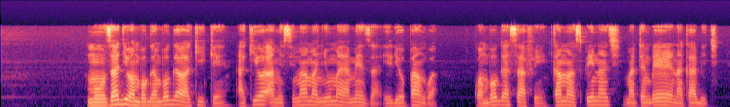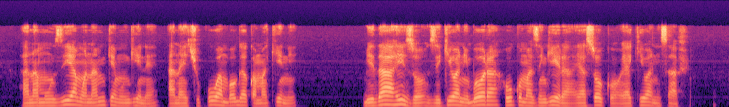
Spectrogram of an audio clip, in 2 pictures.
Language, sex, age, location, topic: Swahili, male, 25-35, Dar es Salaam, finance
